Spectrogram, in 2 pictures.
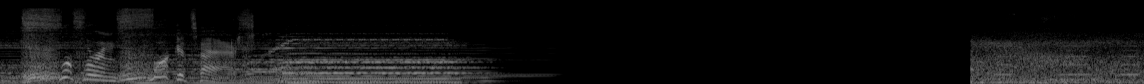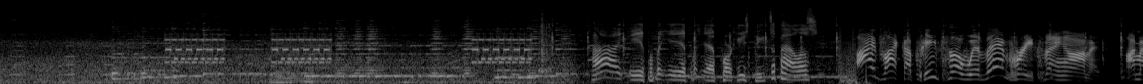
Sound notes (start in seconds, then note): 9.8 car horns honking; 13.1 ringing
